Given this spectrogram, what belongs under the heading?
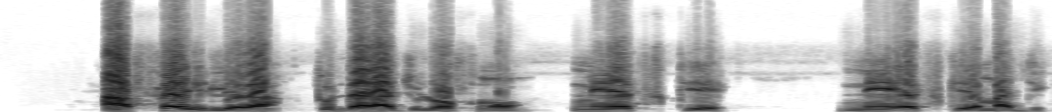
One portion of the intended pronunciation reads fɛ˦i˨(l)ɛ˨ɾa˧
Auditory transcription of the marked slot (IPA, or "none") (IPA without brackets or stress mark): l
